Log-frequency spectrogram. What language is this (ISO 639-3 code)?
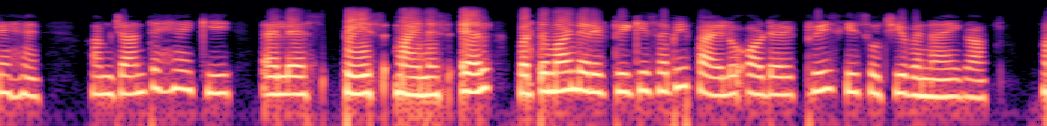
hin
